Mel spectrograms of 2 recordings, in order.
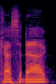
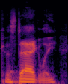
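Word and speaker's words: Casdagli: much information about it, but it looks like Casadagli. Castagli. You know how to say it. Thank you. Castagli.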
